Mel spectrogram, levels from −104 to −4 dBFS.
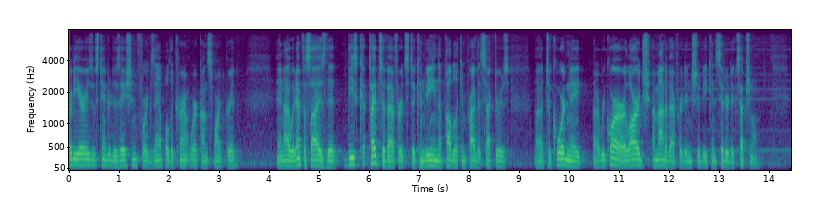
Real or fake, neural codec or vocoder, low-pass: real; none; 7.2 kHz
